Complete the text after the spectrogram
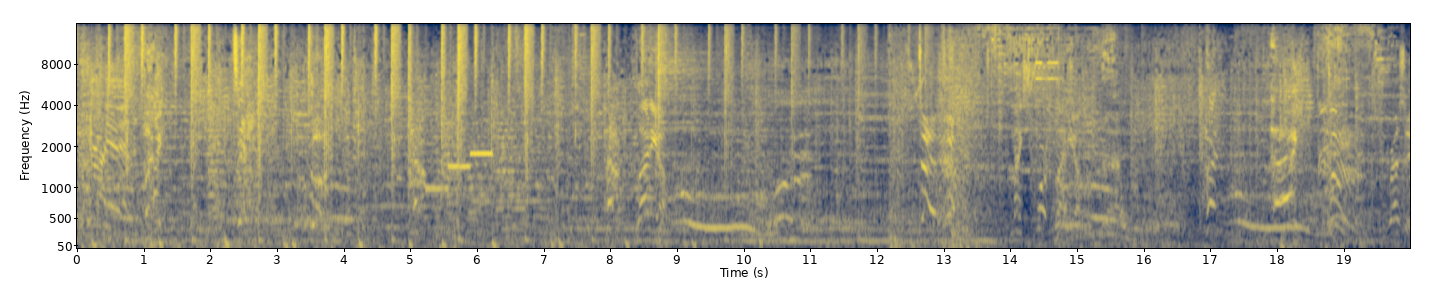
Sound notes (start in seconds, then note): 2.2 man grunting; 7.9 monster groaning; 12.7 man grunting; 16.9 man yelling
